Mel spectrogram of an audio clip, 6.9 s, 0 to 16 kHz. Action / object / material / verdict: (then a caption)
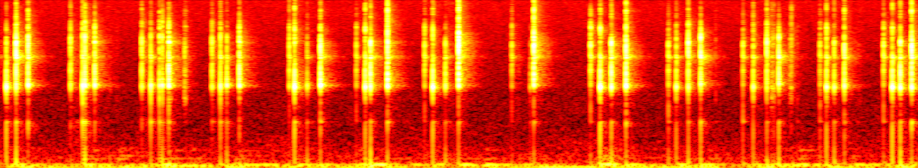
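tap / painted wooden toy facial brush / painted wood / none. Long acrylic nails tap and scratch around the button and handle of a flat, solid, pink-painted wooden toy facial cleansing brush. The result is quick, irregular clusters of sharp, dry clicks with a bright tone near 2.5 kHz and almost no ring, over a faint low hum.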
